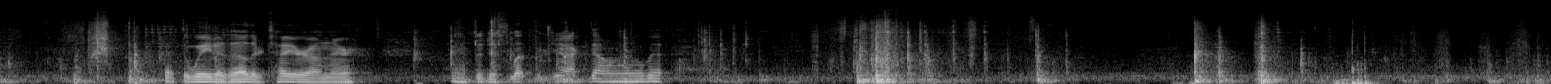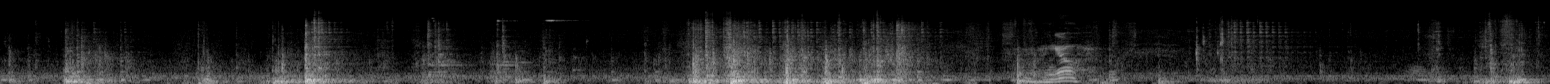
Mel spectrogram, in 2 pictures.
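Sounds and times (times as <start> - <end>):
metal clunks and knocks: 8.5 - 9.7, 11.9 - 13.2, 14.8 - 25.0.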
